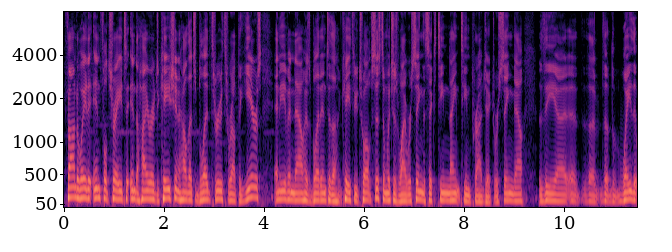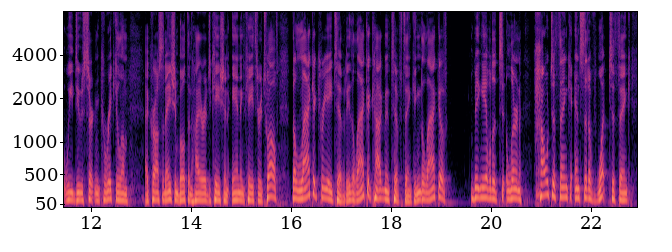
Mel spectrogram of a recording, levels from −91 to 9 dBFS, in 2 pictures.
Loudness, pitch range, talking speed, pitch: -22 LUFS, 100-135 Hz, 215 wpm, 115 Hz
